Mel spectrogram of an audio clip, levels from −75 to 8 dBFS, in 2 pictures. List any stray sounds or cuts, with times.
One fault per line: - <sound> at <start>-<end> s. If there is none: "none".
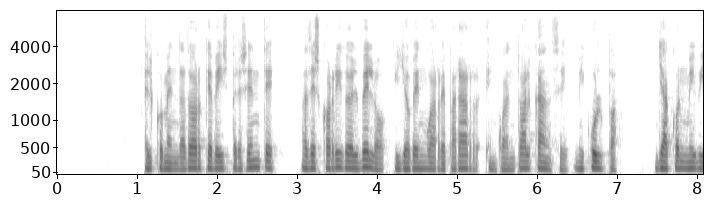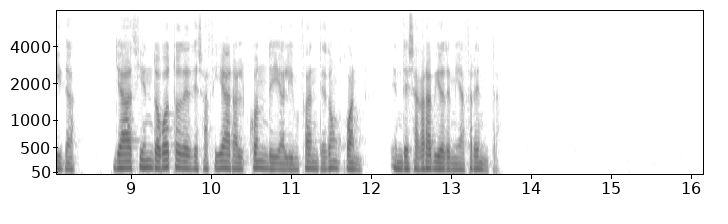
none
